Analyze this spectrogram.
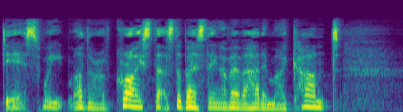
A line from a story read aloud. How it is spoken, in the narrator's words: would at least like to moan or whimper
